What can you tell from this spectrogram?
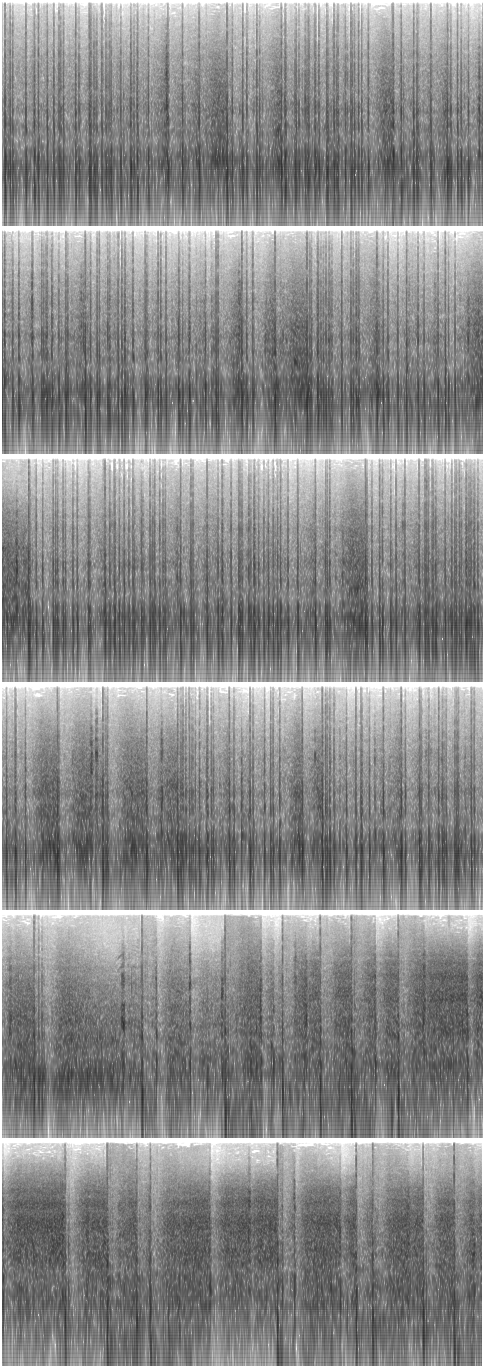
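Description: A fireworks display in full barrage: a rapid, unbroken run of bangs and crackles from aerial shells bursting and rising. About two-thirds of the way in, the reports become more distinct and spaced.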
